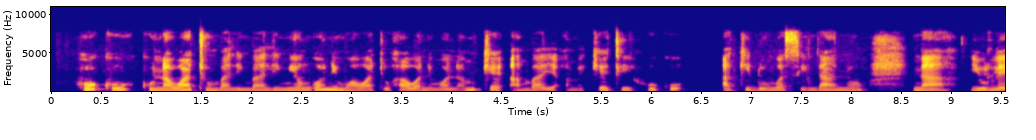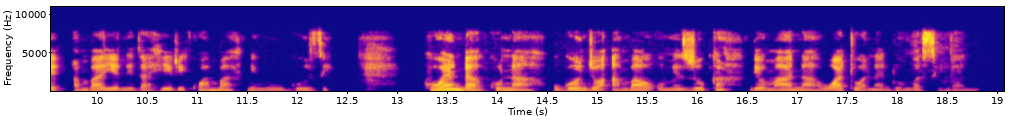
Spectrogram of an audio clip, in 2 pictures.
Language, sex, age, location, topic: Swahili, female, 25-35, Nakuru, health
